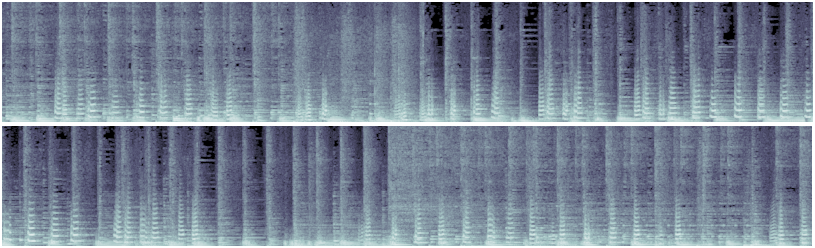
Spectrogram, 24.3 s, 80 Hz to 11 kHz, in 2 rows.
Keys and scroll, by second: 7.3 ctrl+d, 15.0 ctrl+d.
